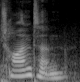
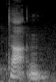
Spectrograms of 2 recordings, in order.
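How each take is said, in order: First: It uses the outsider's pronunciation of the name. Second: It uses the local residents' pronunciation of the name. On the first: The speaker was not born or raised there. "not having been born or raised in the community in which I live, ... I say Taunton" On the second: The speaker was born and raised there. "If you are born and raised in, you say Taunton"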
